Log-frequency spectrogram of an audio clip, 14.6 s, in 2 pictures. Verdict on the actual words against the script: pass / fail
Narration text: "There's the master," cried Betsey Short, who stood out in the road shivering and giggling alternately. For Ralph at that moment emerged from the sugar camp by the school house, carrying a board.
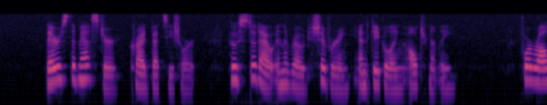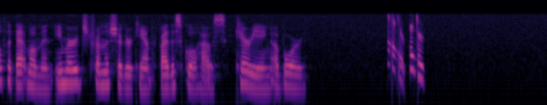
pass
